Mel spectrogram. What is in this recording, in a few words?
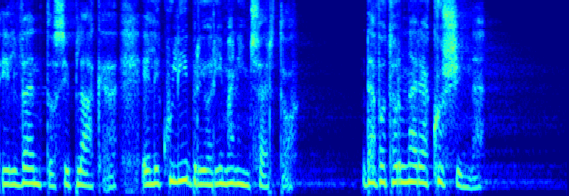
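Italian game outro; VO; bloom minigame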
